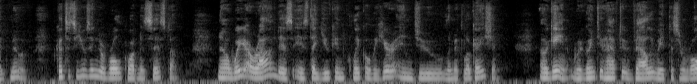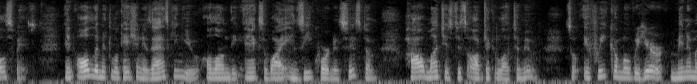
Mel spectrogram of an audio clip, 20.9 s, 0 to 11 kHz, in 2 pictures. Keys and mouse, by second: 4.8 click, 6.9 click.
